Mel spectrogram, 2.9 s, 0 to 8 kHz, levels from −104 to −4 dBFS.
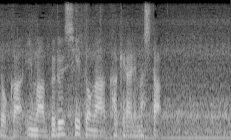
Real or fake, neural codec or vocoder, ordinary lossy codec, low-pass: real; none; Opus, 64 kbps; 7.2 kHz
